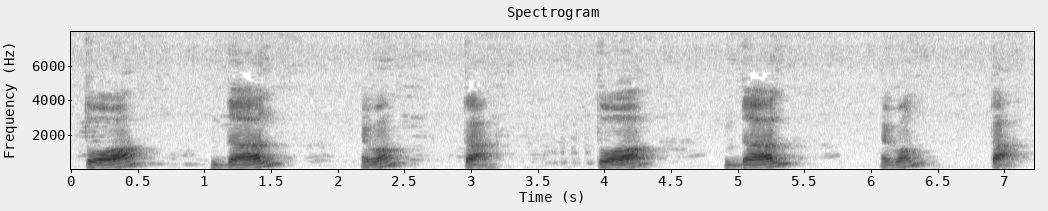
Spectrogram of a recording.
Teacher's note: তারপরে 11 নম্বর মাখরাজ, জিহ্বার আগা সামনের উপরের দুই দাঁতের গোড়ার সাথে লাগিয়ে। জিহ্বার আগাটা সামনের উপরের দুই দাঁতের গোড়ার সাথে লাগিয়ে উচ্চারিত হবে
